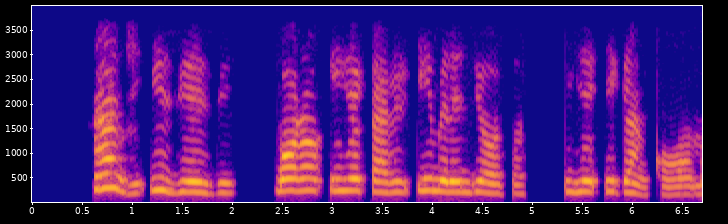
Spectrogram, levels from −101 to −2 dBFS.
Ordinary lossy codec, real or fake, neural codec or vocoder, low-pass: none; fake; vocoder, 44.1 kHz, 128 mel bands, Pupu-Vocoder; 3.6 kHz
